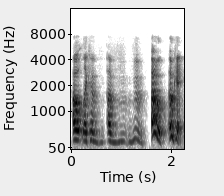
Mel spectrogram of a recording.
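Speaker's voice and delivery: normal talking voice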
